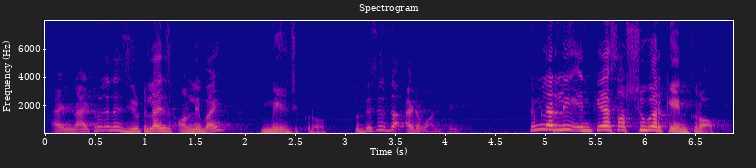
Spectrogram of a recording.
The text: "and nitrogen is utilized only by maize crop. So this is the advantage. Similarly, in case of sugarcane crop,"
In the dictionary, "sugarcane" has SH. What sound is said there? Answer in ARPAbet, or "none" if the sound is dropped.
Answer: SH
